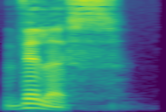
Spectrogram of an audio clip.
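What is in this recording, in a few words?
"villus", English, British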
